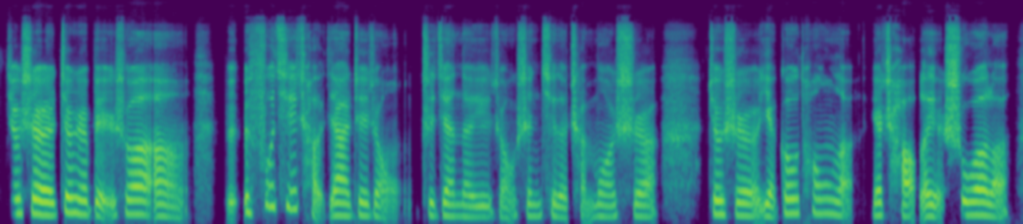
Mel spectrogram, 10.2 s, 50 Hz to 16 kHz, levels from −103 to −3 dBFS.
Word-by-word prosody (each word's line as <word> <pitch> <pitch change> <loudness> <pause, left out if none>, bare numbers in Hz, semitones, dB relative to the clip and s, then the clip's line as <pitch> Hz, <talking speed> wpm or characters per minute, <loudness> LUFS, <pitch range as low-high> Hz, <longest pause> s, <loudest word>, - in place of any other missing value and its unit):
就 230 0 0
是 215 -4 +6
就 245 +1 +3
是 225 -2 +3
比 - - 0
如 410 -4 -1
说， 225 -1 +3
嗯， 190 -1 +1 0.6
呃 255 - +1
夫 345 +9 -2
妻 340 -2 0
吵 - - -2
架 200 -1 +2
这 200 +1 -2
种 190 -1 -5 0.2
之 200 - -3
间 190 -1 0
的 175 -1 -3
一 175 0 -4
种 - - -7
生 190 0 -3
气 200 - -1
的 170 -2 -3
沉 - - -4
默 180 0 -5
是 185 -1 -1 0.5
就 220 -1 +2
是 200 -3 +1
也 185 -3 +1
沟 230 0 0
通 230 -1 -5
了， 210 - -3 0.2
也 200 0 +1
吵 185 - +2
了， 185 - +2
也 180 - -1
说 210 -1 +4
了， 185 - -1
205 Hz, 225 characters per minute, -24 LUFS, 185-230 Hz, 0.6 s, 是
